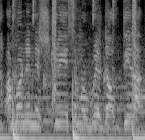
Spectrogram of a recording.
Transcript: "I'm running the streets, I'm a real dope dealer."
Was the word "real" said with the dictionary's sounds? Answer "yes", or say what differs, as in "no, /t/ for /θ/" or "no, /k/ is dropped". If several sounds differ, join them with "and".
no, /w/ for /ɹ/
